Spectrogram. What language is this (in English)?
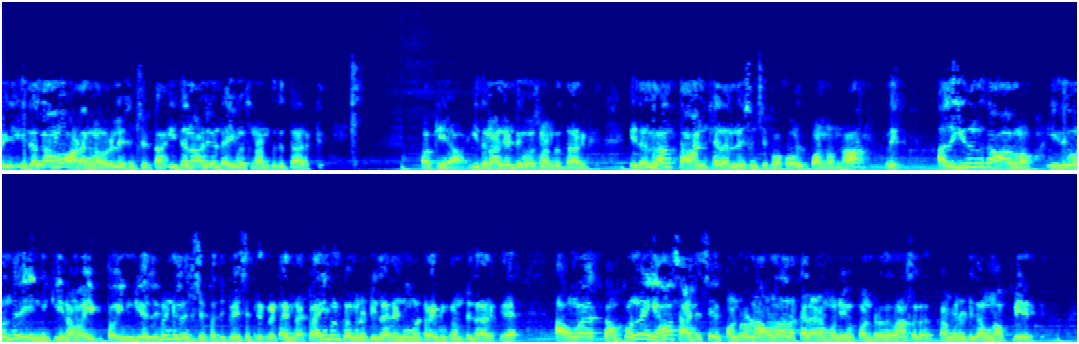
Tamil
